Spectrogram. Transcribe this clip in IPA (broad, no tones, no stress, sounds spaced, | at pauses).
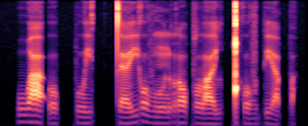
w a ʔ o pː u j tː ɛ j o v ũ r ɔ p lˠ ɛ ʎ ǃʰ o v pʲ a p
